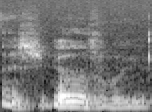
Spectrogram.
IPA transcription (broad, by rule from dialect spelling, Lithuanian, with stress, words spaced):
ˈɐʃ ɡɐlˠˈʋoːjʊ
